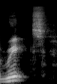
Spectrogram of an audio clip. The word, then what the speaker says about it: Ricks: particular is is uh Ricks I think I pronounced it Ricky earlier but Ricks catch Pro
